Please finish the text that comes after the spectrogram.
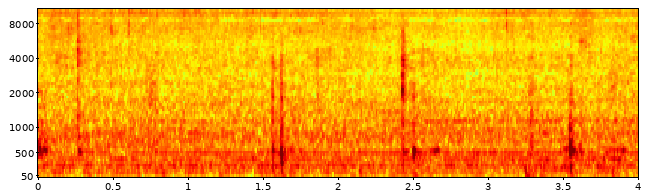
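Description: Garlic fries in a pan over medium heat with a soft, continuous sizzle, broken by a handful of sharp clicks and scrapes as a utensil stirs it.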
